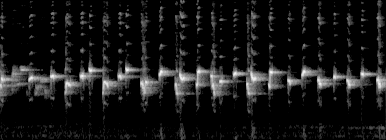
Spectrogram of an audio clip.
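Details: Sooty-headed bulbul delivering a long 'ngropel' song for training young birds: a busy, unbroken chain of short whistles at similar pitch, flat and down-slurred notes alternating quickly, with nothing else audible.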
